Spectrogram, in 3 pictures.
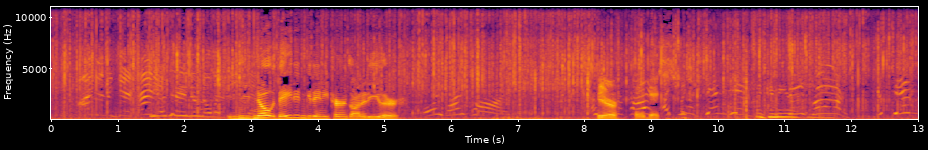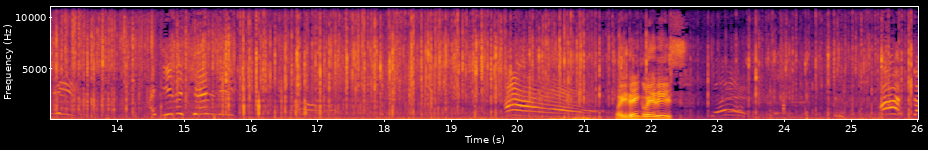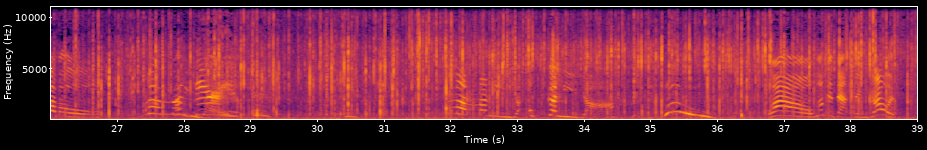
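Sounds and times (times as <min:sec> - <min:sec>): bonfire crackling and popping: 0:00.0 - 0:39.0
children calling out: 0:00.4 - 0:04.1, 0:08.1 - 0:13.6, 0:16.5 - 0:17.4, 0:19.8 - 0:21.4, 0:22.9 - 0:26.8, 0:27.4 - 0:29.5, 0:31.9 - 0:36.0, 0:36.8 - 0:38.7.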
